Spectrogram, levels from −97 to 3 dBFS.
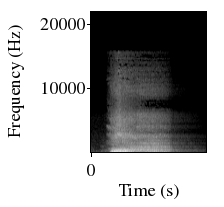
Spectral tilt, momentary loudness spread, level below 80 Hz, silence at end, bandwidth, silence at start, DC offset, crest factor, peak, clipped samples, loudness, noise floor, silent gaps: -7 dB/octave; 18 LU; -30 dBFS; 0.7 s; 13.5 kHz; 0.35 s; under 0.1%; 20 dB; -4 dBFS; under 0.1%; -22 LUFS; -63 dBFS; none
